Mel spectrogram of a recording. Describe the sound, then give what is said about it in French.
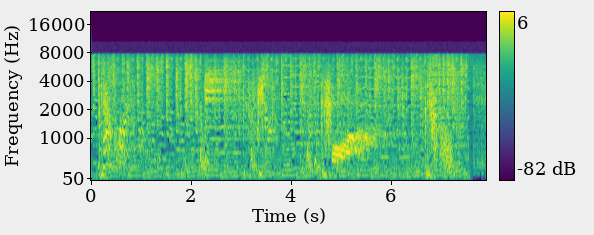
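Fighting-game combat from TMNT Tournament Fighters on the Super NES: many loud smashes, whacks and crashes that follow close on each other in a busy, continuous flurry of hits. “Médaille de bronze, c'est le tout nouveau Tortue Ninja TMHT Tournament Fighters sur Super NES. Et c'est un jeu de baston et excellent avec tout ça.”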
